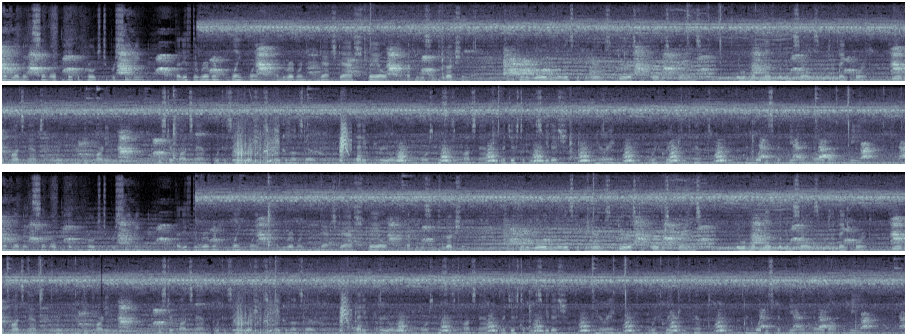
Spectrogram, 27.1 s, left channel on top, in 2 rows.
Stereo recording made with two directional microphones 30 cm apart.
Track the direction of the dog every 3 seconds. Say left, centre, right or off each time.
left, left, left, centre, centre, left, left, left, left.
